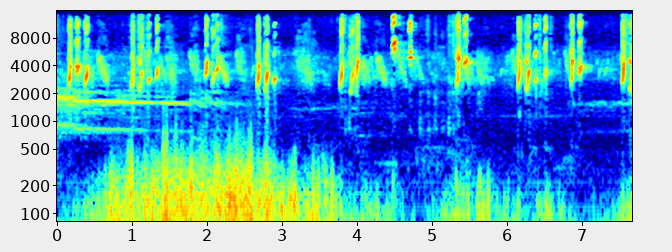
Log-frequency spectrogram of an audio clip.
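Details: Khalawi wild goldfinch giving an energetic song of repeated sharp, clicky chips and twittering notes in quick clusters, with loud low rumbling noise in the first half that later fades.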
